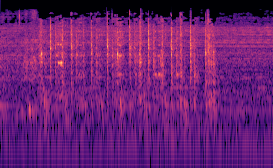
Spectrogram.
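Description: Self-checkout kiosk's thermal receipt printer feeding out a receipt: a steady run of fast, irregular mechanical clicks.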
